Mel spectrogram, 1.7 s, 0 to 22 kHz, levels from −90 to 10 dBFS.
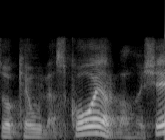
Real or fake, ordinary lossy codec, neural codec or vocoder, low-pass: fake; Opus, 24 kbps; codec, 16 kHz, about 1 kbps, DyCAST, with the encoder's durations; 7.2 kHz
